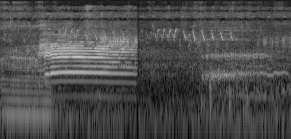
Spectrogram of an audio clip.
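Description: Sheep and rams bleat in a flock on a small livestock farm, one long loud bleat followed by quieter, more distant calls from others nearby.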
